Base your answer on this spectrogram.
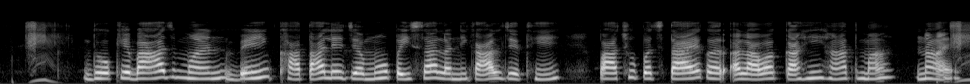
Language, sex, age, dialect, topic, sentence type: Chhattisgarhi, female, 31-35, Northern/Bhandar, banking, statement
